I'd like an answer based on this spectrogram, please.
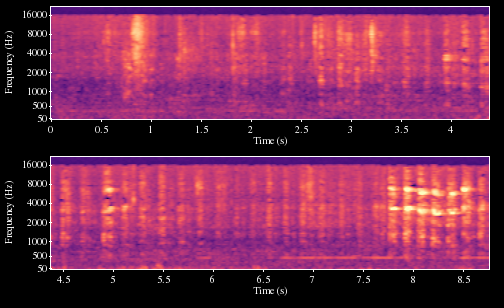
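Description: A dog panting in quick rhythmic breaths, faint at first and louder near the end.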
